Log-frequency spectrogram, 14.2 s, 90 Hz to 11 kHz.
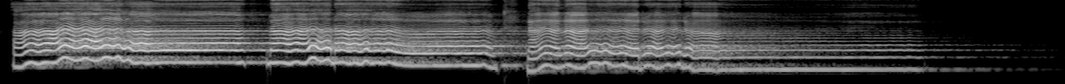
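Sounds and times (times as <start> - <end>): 
Carnatic female vocal alaps in Lydian mode with effects: 0.2 - 12.4.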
